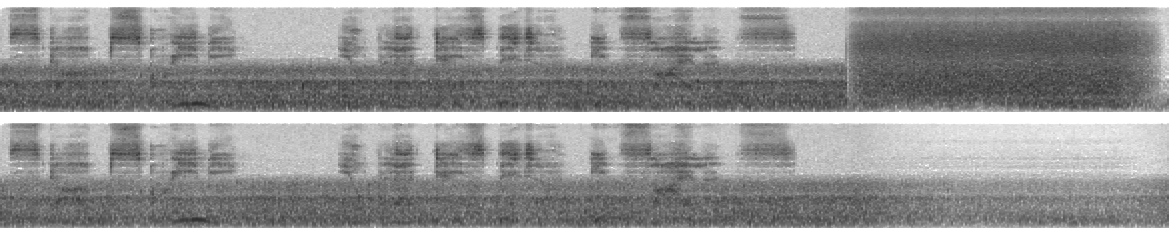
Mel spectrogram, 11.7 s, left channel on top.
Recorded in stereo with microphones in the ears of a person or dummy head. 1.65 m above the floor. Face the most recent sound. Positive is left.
turn(degrees=0)  # may be behind; listen again after turning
